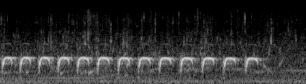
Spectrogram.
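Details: A zebra dove, a local bird used as a master-song recording for training other doves, sings a quick run of about twelve soft, mid-pitched cooing notes, nearly five a second, ending abruptly over faint background hiss.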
